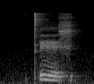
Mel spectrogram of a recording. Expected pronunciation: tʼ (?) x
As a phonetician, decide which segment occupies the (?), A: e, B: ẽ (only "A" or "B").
A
